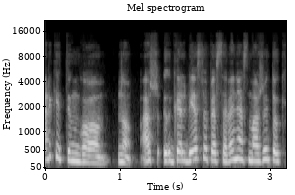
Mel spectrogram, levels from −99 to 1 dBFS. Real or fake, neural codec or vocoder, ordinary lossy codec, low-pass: real; none; Opus, 32 kbps; 14.4 kHz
